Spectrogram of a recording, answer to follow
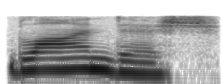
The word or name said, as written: blondish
